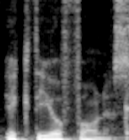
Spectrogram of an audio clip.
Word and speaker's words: Ichthyophonus: So it's spelled ICHTHYOPHONUS, ichthyophonous.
